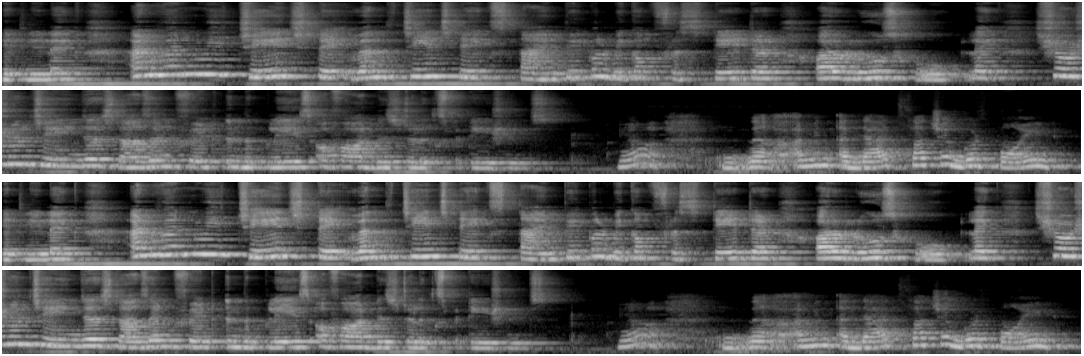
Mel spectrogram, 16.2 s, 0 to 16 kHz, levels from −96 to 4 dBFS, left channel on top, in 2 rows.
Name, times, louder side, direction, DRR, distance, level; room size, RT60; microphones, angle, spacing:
voice 1, 0.0-11.3 11.6-12.2, right 2 dB, 70° right, 2 dB, 1.6 m, -27 dB
voice 2, 12.7-16.0, left 1 dB, 20° left, 3 dB, 1.0 m, -29 dB
12.0 x 6.0 x 3.9 m, 0.73 s
head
